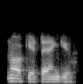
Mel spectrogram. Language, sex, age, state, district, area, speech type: Malayalam, male, 18-30, Kerala, Malappuram, rural, conversation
